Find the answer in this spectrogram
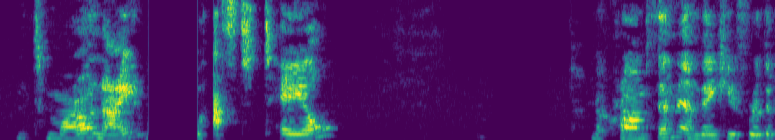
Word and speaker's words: Mac Criomthann: So we'll finish off the book tomorrow night with Last Tale, McCrompton, and thank you for the pronunciation once again, G.R. Grove. And we'll start out tomorrow night with McCrompton and the Cave of the Cats.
